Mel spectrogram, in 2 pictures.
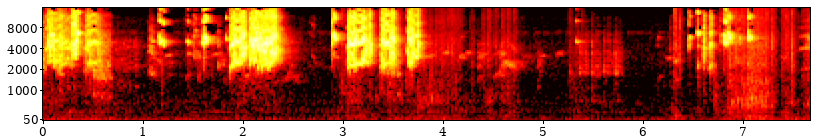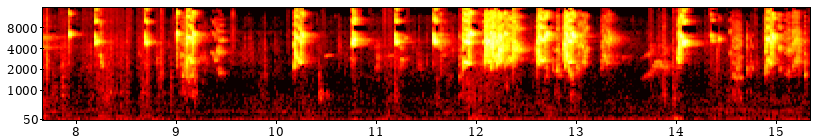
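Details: Young captive Fischer's lovebird chick about 15 days old, from a lutino and pastel blue pair, giving intermittent scratchy high chirps and short raspy bursts separated by silences, a faint rustle in between.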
